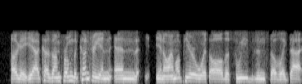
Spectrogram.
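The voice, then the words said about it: Southern-sounding rural American accent. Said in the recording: “your accent does sound Southern when you have your regular voice ... rural ... a Southern type of accent”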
